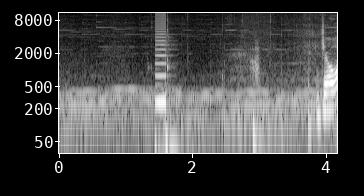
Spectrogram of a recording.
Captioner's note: beeping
